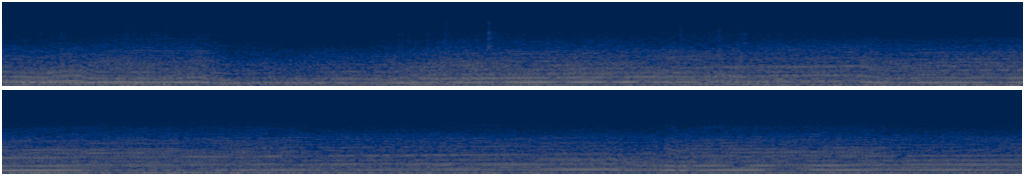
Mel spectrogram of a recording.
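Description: Renault Clio Cup race car in the Assetto Corsa racing game, its engine droning steadily and loudly throughout with rising revs through gear changes and brief shifts in pitch.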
